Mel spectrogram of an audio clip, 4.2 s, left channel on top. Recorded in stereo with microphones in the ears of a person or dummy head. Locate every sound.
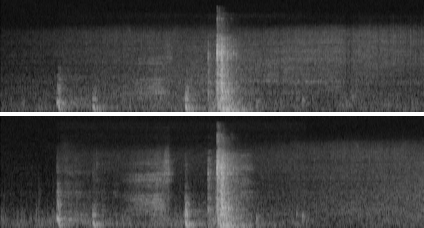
0.6 s breathing: 60° right (ahead or behind), 1.3 m
2.1 s a door slam: 10° left (ahead or behind), 1.3 m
